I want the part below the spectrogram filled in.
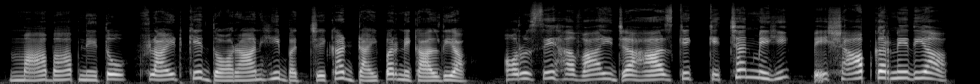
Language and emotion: Hindi, disgusted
